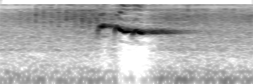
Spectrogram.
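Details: Sooty-headed bulbul calling out a rival with keen song. A single brisk, gurgling whistled phrase that drops and fades into a thin trailing tone.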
